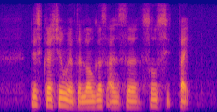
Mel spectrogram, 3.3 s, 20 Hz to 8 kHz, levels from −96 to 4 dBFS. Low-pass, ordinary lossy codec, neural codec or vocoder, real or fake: 7.2 kHz; AAC, 32 kbps; none; real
